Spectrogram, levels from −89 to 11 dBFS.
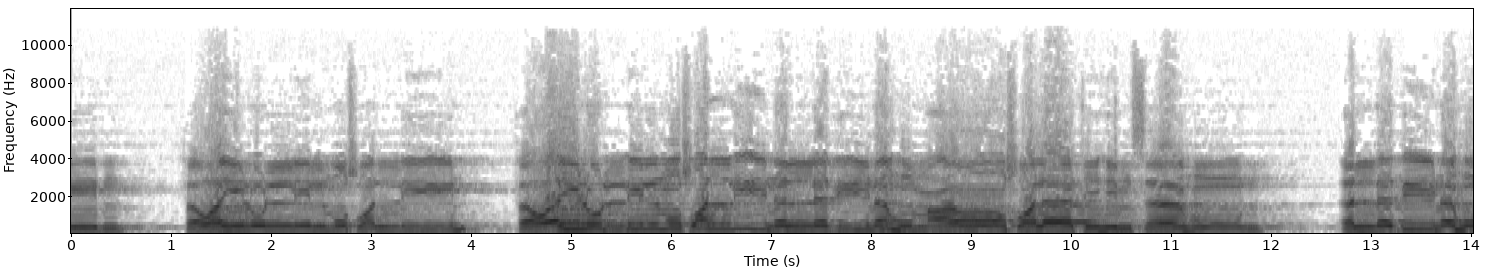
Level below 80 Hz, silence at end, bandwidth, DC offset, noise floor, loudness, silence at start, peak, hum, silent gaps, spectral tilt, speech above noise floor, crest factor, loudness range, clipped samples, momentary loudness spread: -60 dBFS; 0 s; 9.2 kHz; under 0.1%; -48 dBFS; -13 LUFS; 0 s; -2 dBFS; none; none; -5.5 dB/octave; 36 dB; 10 dB; 3 LU; under 0.1%; 9 LU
